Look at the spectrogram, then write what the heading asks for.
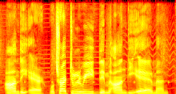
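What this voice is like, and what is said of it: Unidentifiable put-on foreign accent. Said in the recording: “I don't know what accent that was. I feel like I've offended a whole nation right now.”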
